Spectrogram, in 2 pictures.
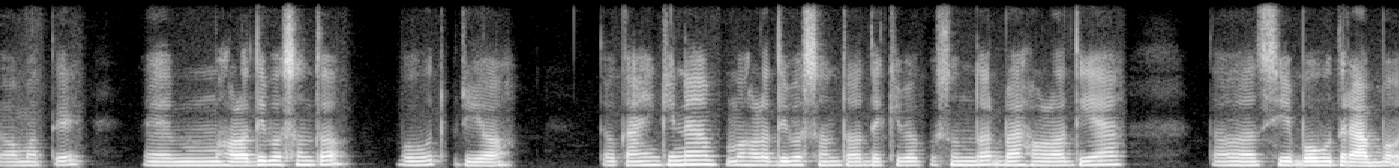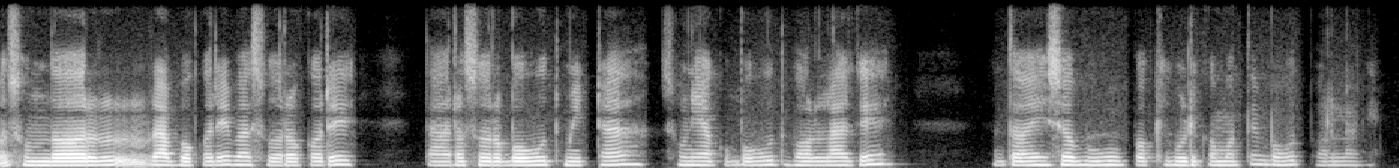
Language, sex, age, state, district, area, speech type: Odia, female, 45-60, Odisha, Kandhamal, rural, spontaneous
